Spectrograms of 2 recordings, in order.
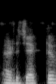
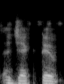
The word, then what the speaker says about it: adjective: अभी भी कुछ लोग एडजेक्टिव पढ़ते हैं, इसको डी साइलेंट होता है, इट्स एडजेक्टिव।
